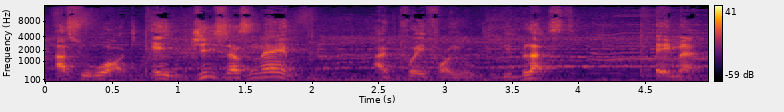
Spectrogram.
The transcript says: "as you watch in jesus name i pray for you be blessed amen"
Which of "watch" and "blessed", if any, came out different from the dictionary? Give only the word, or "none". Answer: none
